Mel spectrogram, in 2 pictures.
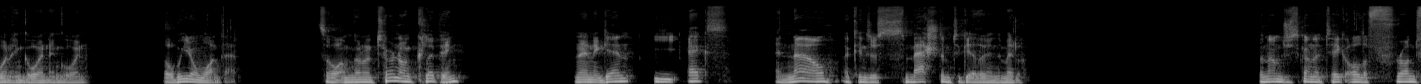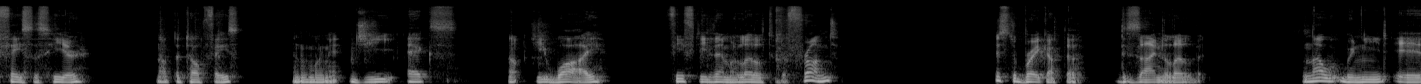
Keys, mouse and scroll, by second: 2.1 ctrl+z, 4.2 click, 6.4 e, 11.9 shift+middle click, 12.5 Tab, 12.6 Tab, 13.6 click, 15.6 shift+click, 16.2 shift+middle click, 17.7 g, 23.1 scroll down 1, 23.4 shift+middle click, 24.9 shift+middle click, 25.4 Tab, 26.4-28.1 shift+middle drag, 28.3 middle click.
